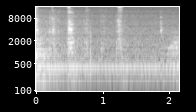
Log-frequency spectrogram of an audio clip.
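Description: Near silence: a stiff old paintbrush scrubbing faintly over the plastic side of a model wagon, a few light scratchy ticks over a faint steady hum.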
